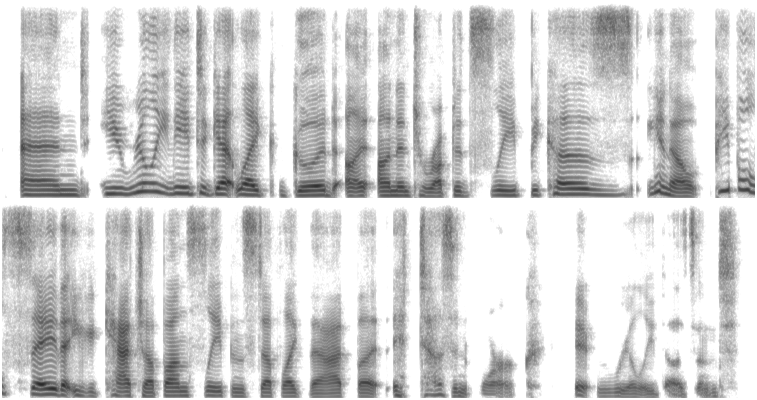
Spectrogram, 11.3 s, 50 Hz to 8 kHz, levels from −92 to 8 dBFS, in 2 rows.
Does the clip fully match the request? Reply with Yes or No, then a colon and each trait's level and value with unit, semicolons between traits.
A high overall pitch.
No: medium, 180 Hz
